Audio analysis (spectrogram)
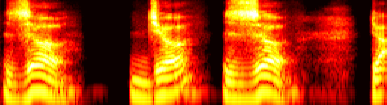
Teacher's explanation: આ જીભ જે છે ને થોડી તાળવે અડે અને થોડી ધ્રુજારી થાય છે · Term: મોટો ઝ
